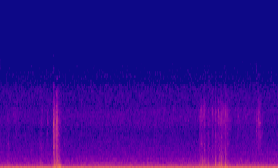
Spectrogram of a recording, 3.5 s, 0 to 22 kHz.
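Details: 2003 Lincoln Town Car V8, 52k miles, sat two years: low, steady rumble with even beat at idle, no knocks or misses; idling smoothly.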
